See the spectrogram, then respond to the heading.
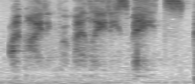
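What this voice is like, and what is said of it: Whispering. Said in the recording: “Why are we whispering?”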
